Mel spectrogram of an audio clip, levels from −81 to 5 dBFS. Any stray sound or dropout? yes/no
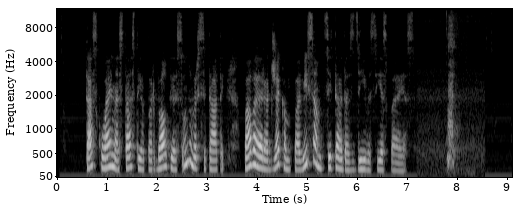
yes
